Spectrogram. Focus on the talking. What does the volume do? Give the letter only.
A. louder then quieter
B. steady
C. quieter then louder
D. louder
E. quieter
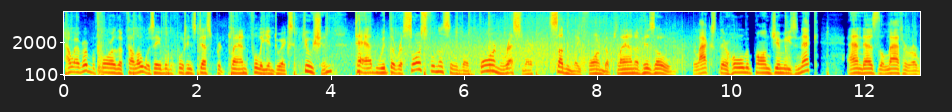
B.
